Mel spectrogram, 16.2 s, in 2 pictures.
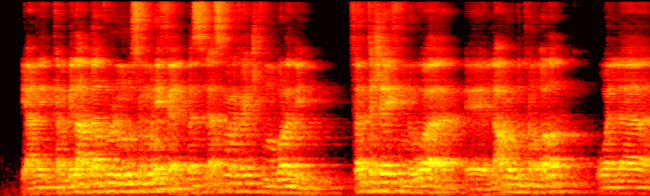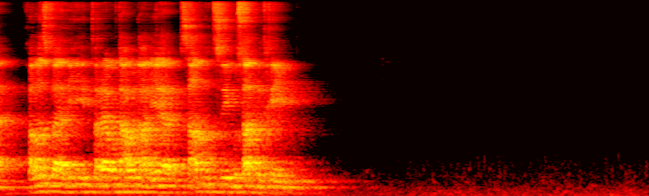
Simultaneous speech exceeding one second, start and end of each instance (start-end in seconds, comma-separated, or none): none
